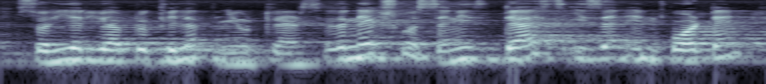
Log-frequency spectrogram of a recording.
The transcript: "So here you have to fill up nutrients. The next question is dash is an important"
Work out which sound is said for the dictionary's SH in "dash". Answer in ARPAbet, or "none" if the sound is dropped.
S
